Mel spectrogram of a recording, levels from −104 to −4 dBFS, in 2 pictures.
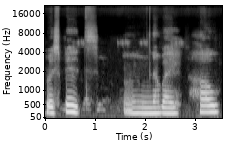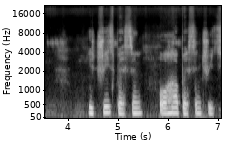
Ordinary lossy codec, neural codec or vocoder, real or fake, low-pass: none; autoencoder, 48 kHz, 128 numbers a frame, DAC-VAE, trained on Japanese speech; fake; none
